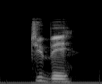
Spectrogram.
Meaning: 1. to make into a tube shape 2. to put into a tube
- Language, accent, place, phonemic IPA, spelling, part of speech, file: French, France, Lyon, /ty.be/, tuber, verb, LL-Q150 (fra)-tuber.wav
